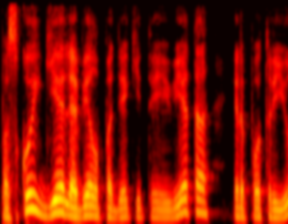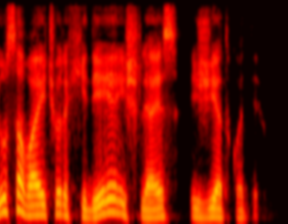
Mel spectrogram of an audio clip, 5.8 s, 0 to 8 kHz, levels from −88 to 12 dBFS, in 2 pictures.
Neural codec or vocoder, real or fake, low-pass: codec, 16 kHz in and 24 kHz out, 1 kbps, XY-Tokenizer; fake; 7.2 kHz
